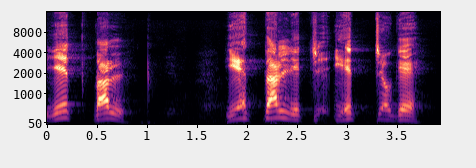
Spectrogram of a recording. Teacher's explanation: 니은의 영향을 딱 받아가지고 시옷이 완전 동화가 일어나는 거야. 옛날. 이게 발음이 훨씬 편하거든.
